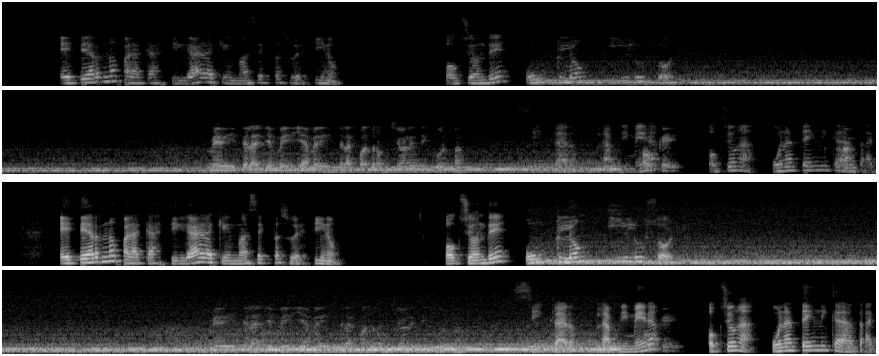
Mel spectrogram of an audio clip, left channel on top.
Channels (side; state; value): left; quieter; 9.4 dB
